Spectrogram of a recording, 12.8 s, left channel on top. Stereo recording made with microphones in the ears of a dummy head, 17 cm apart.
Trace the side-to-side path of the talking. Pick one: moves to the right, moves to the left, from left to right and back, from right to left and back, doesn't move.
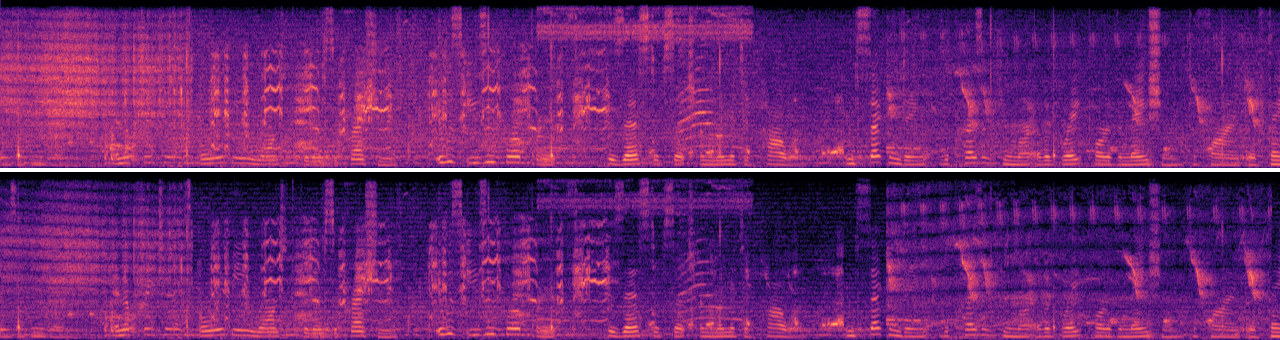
moves to the left.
